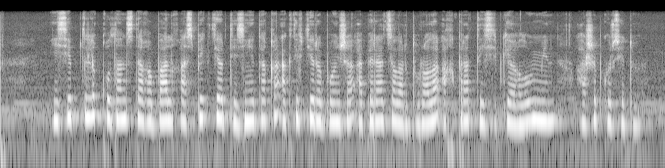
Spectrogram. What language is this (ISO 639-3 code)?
kaz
